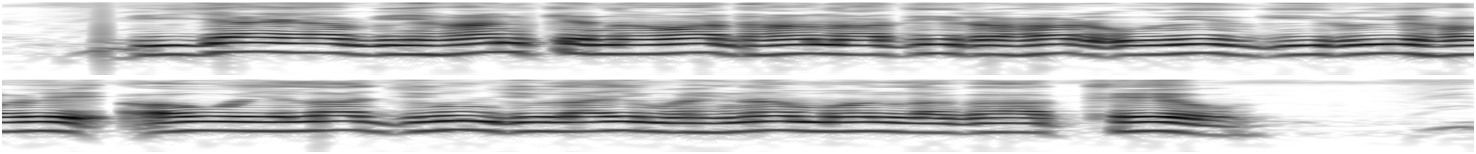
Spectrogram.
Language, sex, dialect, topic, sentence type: Chhattisgarhi, male, Northern/Bhandar, agriculture, question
